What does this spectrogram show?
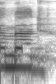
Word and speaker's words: Ahmed: So for the audience, my name is Ahmed, by the way. So Ahmed. Sorry, I meant to pronounce it correctly. I said Ahmed. Yeah. I know the H is difficult, but Ahmad is okay.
